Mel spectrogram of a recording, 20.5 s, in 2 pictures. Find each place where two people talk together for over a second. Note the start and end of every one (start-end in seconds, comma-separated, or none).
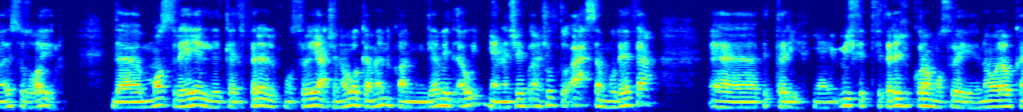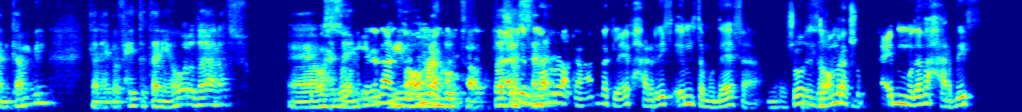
13.3-15.9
